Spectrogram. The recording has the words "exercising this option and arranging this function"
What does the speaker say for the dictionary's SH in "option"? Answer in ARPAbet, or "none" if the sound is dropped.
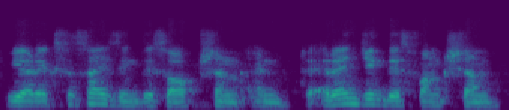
SH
